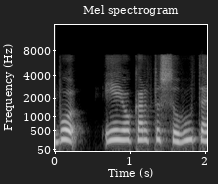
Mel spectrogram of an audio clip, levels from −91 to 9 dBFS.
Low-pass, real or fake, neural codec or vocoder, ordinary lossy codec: 7.2 kHz; fake; codec, 16 kHz, 0.3 kbps, FocalCodec; AAC, 48 kbps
